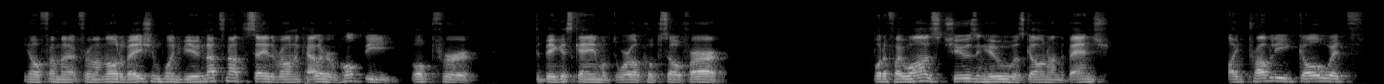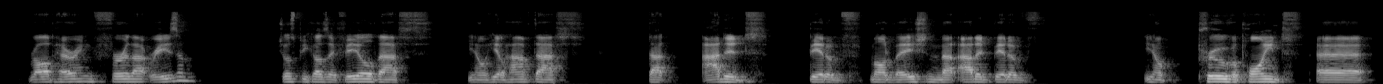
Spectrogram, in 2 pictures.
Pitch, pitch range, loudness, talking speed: 120 Hz, 115-125 Hz, -26 LUFS, 165 wpm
